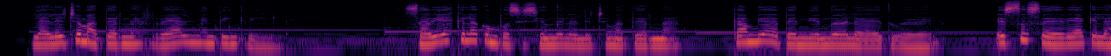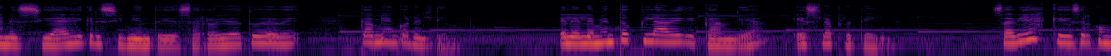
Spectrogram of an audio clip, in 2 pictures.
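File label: female latin american peruvian comercial; latam; ideasonora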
